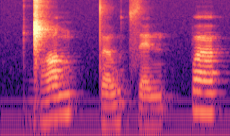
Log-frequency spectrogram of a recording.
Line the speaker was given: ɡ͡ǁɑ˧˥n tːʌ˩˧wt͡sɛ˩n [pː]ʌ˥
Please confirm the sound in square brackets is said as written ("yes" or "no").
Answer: yes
